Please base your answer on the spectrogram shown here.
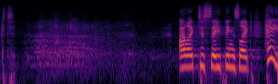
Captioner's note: laughter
